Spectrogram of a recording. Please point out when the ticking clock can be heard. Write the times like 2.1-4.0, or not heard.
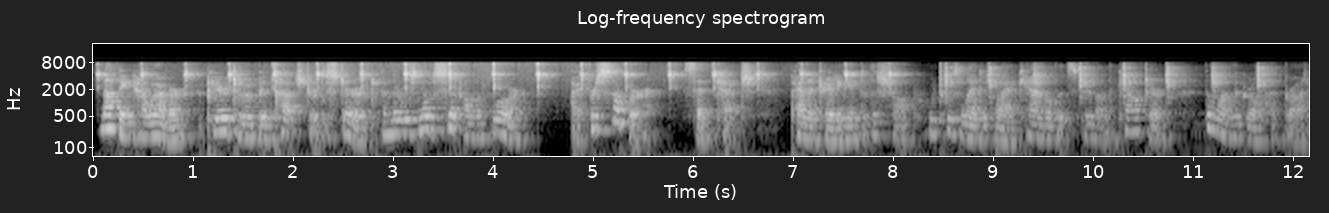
0.0-11.7.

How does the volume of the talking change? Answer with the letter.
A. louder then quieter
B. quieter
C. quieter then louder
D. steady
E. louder
B.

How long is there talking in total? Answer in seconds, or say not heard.
12 s.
